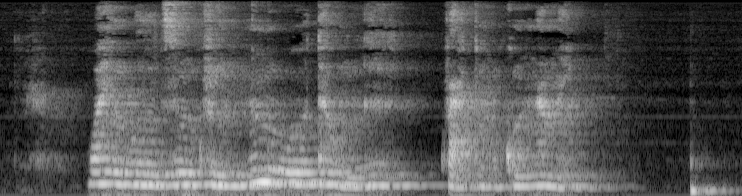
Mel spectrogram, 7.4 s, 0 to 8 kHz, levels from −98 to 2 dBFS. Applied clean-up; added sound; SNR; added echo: none; none; none; reverberation time 1.2 s.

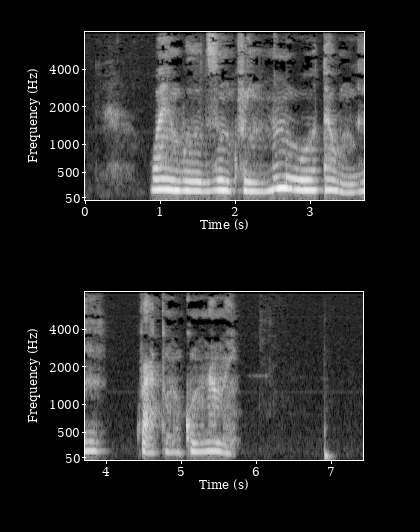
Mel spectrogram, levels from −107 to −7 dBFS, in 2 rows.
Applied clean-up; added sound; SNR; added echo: none; none; none; none.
